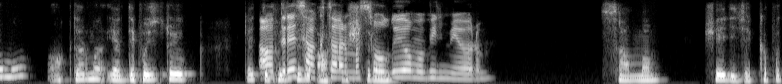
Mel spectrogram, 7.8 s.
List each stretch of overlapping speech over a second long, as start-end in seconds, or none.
2.6-4.0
